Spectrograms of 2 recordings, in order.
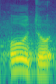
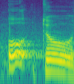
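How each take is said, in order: First: أوتوا with a smooth long oo, no stop before too; substituted long vowel. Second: أؤتوا with a short u cut by a glottal stop before too; original hamza form. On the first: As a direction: glide through أوتوا without a glottal stop. (نطق «أوتوا» بمدّ الواو دون همزة ساكنة) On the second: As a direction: stop the breath after the first u of أؤتوا. (نطق «أؤتوا» بهمزة ساكنة محققة) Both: Shown as a demonstration. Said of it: "شو بتصير؟".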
